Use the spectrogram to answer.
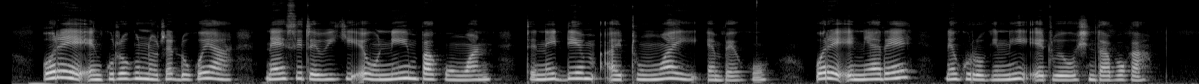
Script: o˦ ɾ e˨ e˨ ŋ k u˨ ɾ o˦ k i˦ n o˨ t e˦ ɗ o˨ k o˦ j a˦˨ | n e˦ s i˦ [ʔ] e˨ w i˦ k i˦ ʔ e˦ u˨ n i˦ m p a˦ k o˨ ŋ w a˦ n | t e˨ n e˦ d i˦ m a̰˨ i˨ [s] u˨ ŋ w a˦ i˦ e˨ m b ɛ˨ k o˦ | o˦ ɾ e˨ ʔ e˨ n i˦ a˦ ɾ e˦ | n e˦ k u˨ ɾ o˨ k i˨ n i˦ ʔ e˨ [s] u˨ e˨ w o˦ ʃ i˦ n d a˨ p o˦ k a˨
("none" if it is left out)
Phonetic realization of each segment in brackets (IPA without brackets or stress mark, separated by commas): t, t, t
